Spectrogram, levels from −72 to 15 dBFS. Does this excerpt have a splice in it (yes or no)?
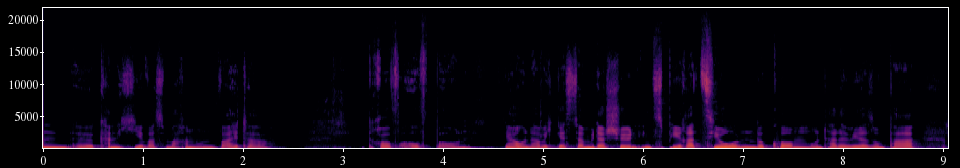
yes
